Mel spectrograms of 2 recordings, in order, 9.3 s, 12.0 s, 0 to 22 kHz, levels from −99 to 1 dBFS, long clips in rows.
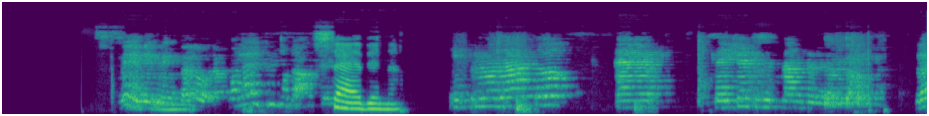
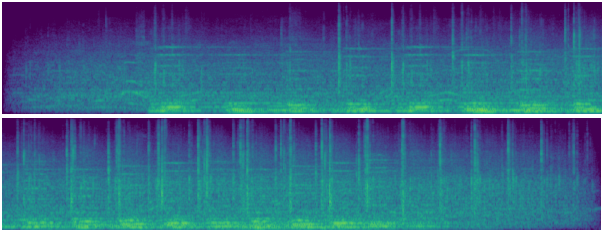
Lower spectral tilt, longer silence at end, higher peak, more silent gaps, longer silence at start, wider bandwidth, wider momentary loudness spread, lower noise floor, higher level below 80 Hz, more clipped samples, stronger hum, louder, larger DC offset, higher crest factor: second, -3.5 dB/octave vs -5.5 dB/octave; second, 0 s vs 0.15 s; first, -4 dBFS vs -8 dBFS; first, 4.27-4.31 s vs none; first, 0.95 s vs 0.25 s; second, 9.6 kHz vs over 20 kHz; first, 16 LU vs 13 LU; second, -48 dBFS vs -53 dBFS; second, -74 dBFS vs -54 dBFS; neither; neither; first, -25 LUFS vs -30 LUFS; neither; about the same, 24 dB vs 22 dB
